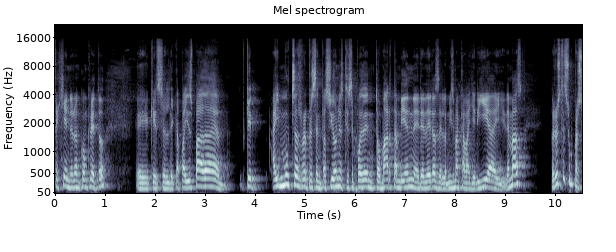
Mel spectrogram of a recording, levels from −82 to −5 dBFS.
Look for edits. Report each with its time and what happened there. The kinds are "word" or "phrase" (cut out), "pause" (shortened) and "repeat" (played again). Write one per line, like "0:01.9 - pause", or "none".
none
